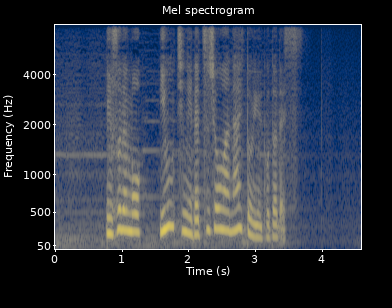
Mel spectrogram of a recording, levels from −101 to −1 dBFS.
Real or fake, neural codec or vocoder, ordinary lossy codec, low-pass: fake; codec, 16 kHz, 0.5 kbps, FunCodec, trained on Chinese and English, 25 frames a second; none; none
